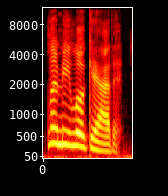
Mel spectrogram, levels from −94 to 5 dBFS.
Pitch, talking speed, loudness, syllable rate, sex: 250 Hz, 215 wpm, -15 LUFS, 5.4 syllables/s, female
